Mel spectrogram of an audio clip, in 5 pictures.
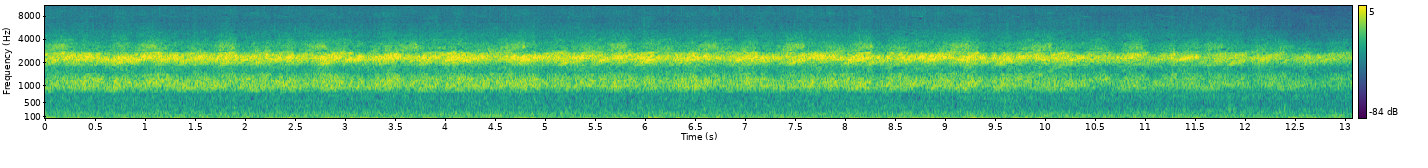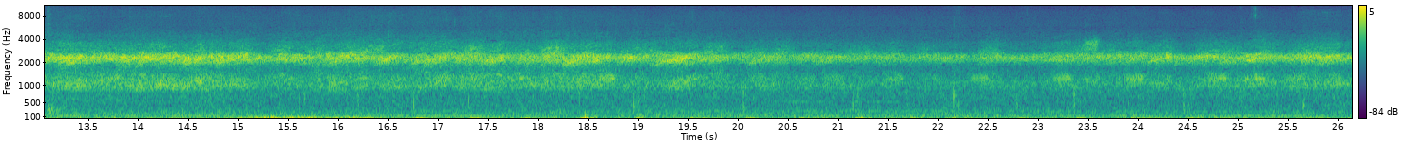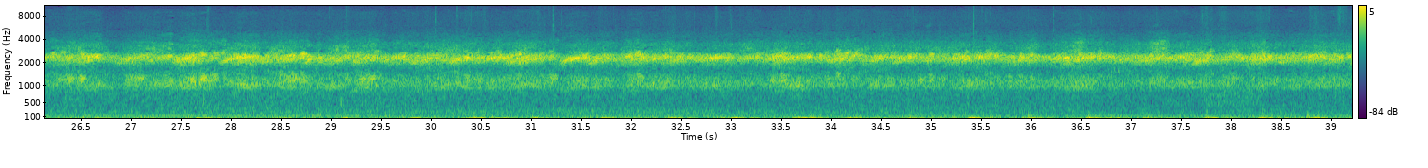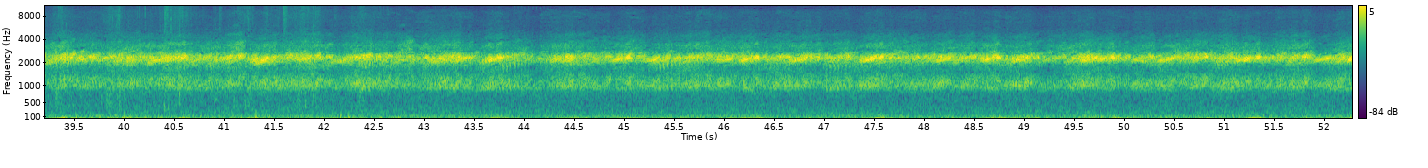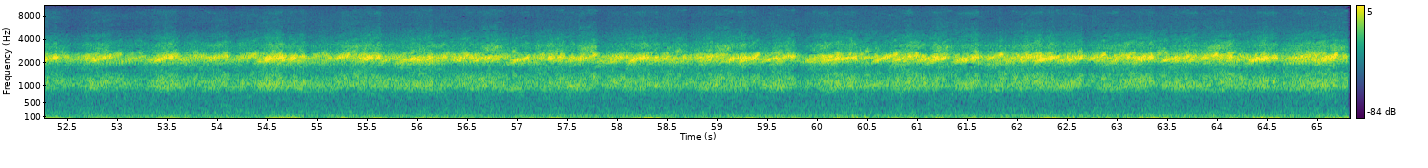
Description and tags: A stereo recording of a chorus of frogs from various vantage points: first, above them on a footbridge; second, from the side of the stream.
ambiance, california, field-recording, frogs, mills-college, nature, night, oakland, ribbets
